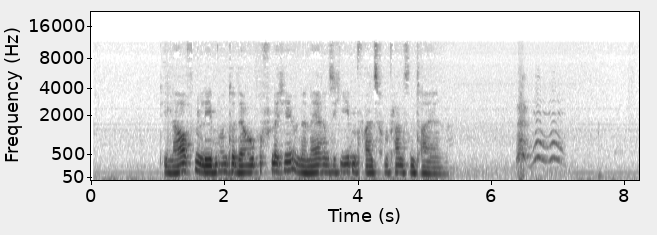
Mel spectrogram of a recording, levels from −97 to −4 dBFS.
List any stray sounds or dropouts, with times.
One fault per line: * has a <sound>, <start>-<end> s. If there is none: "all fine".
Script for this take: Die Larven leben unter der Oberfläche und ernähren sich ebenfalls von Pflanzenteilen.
* has a bark, 6.4-7.1 s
